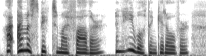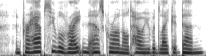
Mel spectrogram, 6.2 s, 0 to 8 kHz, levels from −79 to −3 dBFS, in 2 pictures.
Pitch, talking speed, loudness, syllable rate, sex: 215 Hz, 250 wpm, -18 LUFS, 6.2 syllables/s, female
